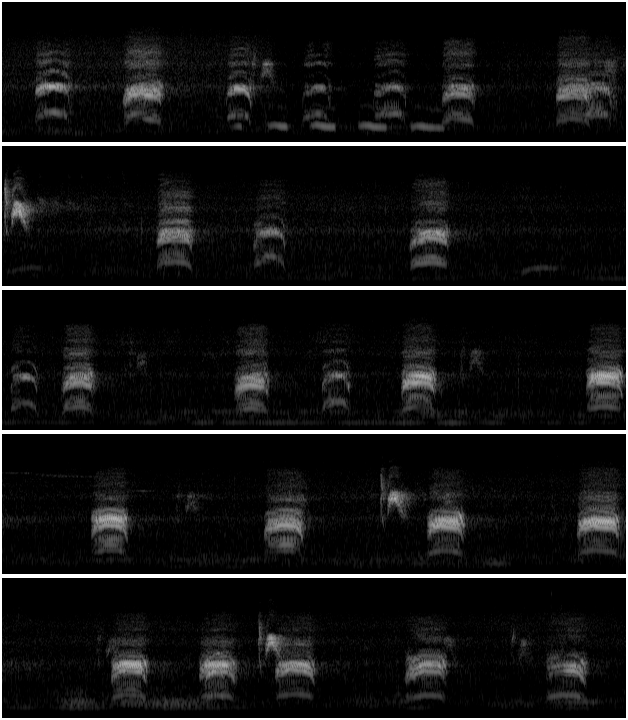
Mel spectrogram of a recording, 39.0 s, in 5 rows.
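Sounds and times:
raven calling: 0.4s - 2.1s, 2.8s - 6.0s, 6.9s - 8.2s, 9.7s - 11.4s, 12.9s - 13.6s, 15.7s - 16.9s, 18.5s - 21.6s, 22.9s - 23.5s, 24.5s - 25.1s, 26.6s - 27.4s, 28.2s - 29.7s, 30.6s - 31.3s, 32.4s - 35.2s, 36.2s - 36.9s, 38.0s - 38.7s.

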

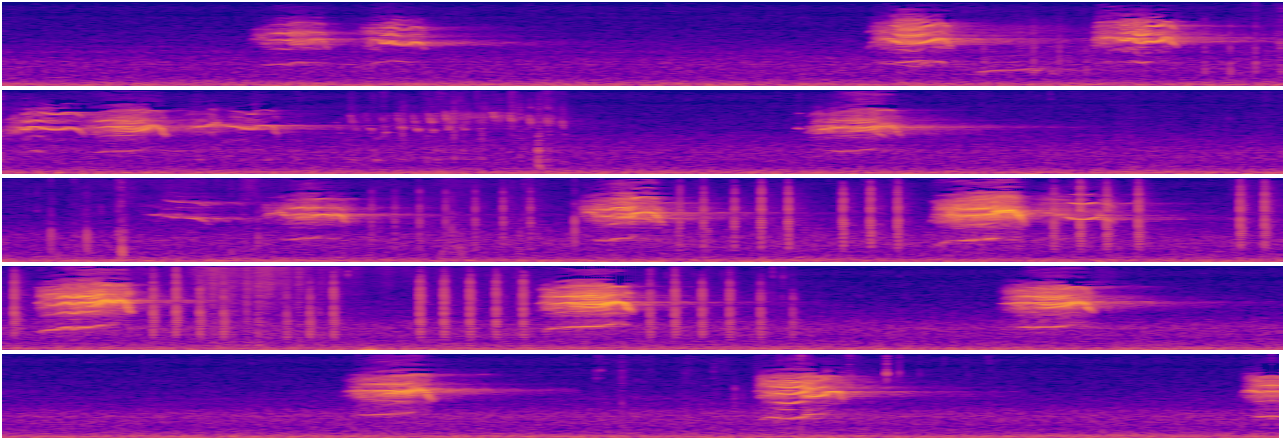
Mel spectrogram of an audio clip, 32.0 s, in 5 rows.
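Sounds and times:
Great Horned Owl hooting: 4.4s - 8.7s, 13.6s - 16.8s, 17.5s - 18.6s, 19.2s - 20.9s, 21.5s - 23.2s, 24.2s - 25.2s, 27.4s - 28.2s, 29.4s - 30.3s.

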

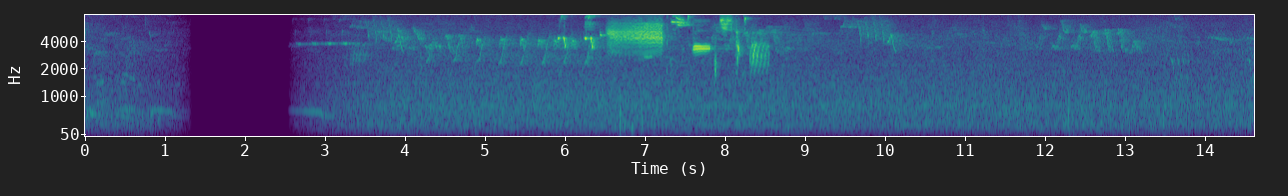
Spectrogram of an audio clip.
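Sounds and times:
song sparrow: 0.0s - 1.3s, 2.6s - 14.6s.

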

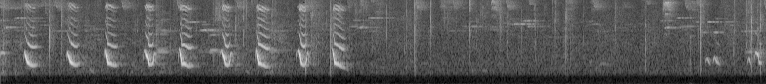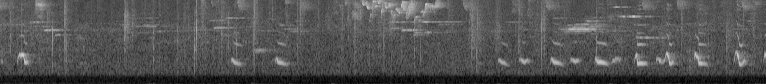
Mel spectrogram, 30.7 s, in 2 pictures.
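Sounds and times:
Resplendent Quetzal calling: 0.0s - 7.2s, 13.8s - 16.8s, 19.6s - 21.6s, 23.5s - 30.6s.

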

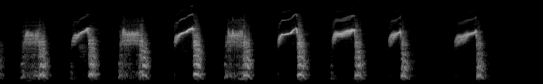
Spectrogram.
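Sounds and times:
eagle screech: 0.3s - 4.9s.

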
